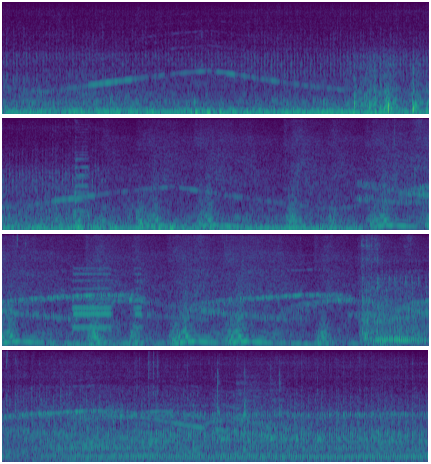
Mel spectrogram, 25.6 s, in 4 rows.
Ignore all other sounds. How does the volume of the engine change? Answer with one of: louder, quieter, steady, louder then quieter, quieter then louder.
louder.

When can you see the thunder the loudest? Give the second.
6 s.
